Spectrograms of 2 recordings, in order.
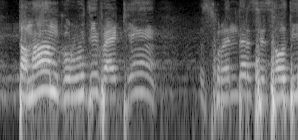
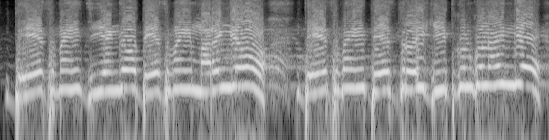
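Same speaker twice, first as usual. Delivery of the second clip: rhythmic declamation building to a raised cry; fiery stage-poet delivery; poem recitation; 3 semitones higher, 3 dB louder than usual. Acted. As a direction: proclaim the verse to the crowd, stretching key words. Recites verse at poetry gathering.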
